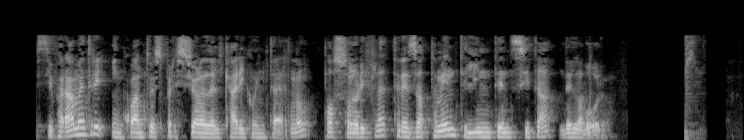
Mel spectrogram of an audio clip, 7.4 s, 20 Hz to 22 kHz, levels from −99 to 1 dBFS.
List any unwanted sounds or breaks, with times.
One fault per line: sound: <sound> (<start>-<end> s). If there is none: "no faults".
sound: thud (6.8-7.1 s)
